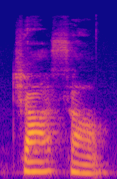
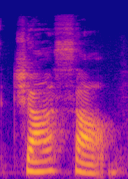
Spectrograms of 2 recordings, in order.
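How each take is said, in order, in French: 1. La première voyelle sonne comme un 'a' plein. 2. La première voyelle sonne comme un 'a' plein.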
